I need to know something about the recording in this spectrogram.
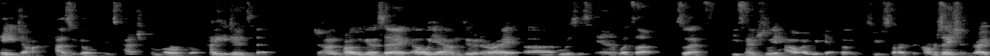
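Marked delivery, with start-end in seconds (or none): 0.0-2.7 calm, assertive, a little soft, energy underneath. Demonstrating how to open a call to John, calm but with some energy. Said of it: "My voice is kind of calm, but there's some energy to it".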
